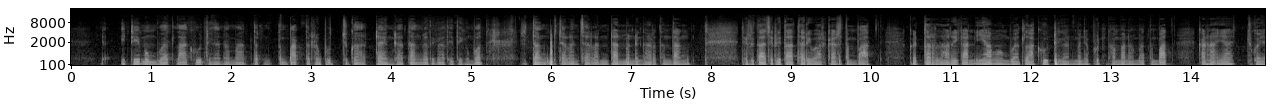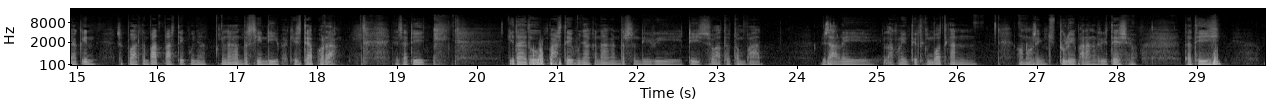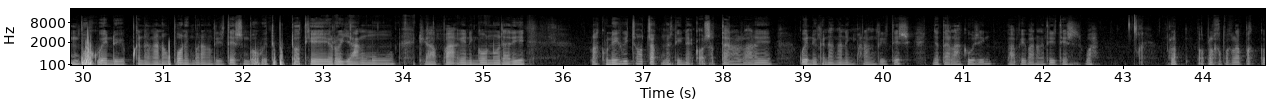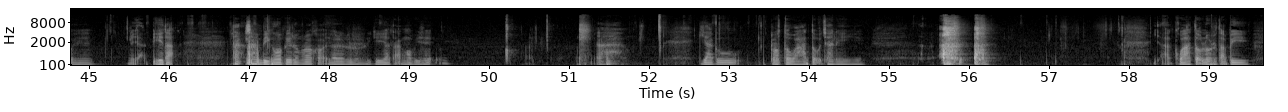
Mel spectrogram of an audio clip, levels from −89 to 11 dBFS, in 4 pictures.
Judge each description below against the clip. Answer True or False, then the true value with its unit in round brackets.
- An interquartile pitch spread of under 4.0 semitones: True (2.7 semitones)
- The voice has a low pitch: True (115 Hz)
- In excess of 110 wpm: True (135 wpm)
